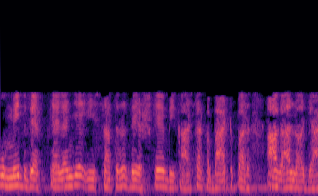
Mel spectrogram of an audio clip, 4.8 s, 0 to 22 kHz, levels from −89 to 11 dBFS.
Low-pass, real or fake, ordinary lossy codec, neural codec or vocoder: 3.6 kHz; fake; MP3, 32 kbps; vocoder, 44.1 kHz, 128 mel bands, Pupu-Vocoder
